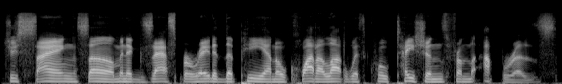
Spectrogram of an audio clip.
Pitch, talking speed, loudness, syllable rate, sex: 125 Hz, 160 wpm, -20 LUFS, 4.6 syllables/s, male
